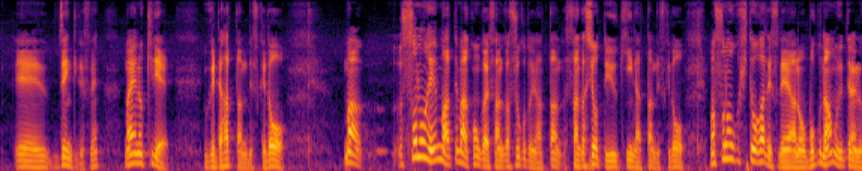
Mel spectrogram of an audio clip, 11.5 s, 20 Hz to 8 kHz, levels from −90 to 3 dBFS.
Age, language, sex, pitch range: 40-59, Japanese, male, 95-140 Hz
